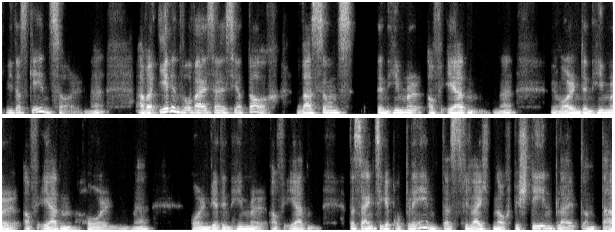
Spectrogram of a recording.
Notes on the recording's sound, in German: Zoom-Session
